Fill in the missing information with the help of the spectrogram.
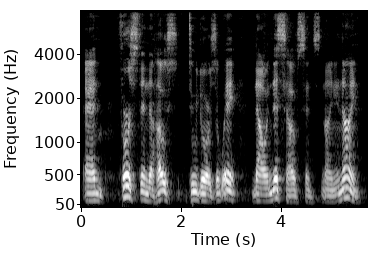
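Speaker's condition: ALS; progressively crippling neurological disorder

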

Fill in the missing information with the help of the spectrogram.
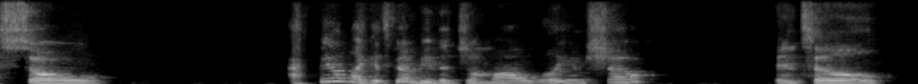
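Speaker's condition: No condition

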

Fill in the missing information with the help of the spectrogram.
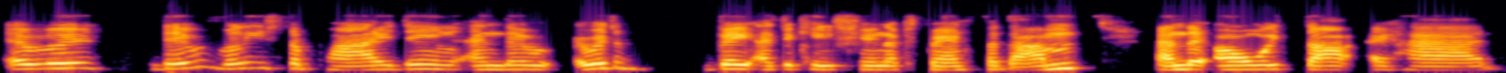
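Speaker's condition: Deafness; has a disability

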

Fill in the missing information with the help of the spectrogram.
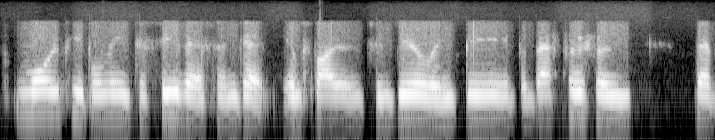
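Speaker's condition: Cerebral palsy; congenital

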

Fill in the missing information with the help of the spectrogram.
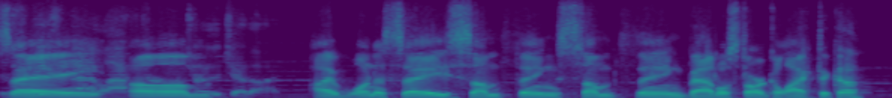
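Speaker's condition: No condition

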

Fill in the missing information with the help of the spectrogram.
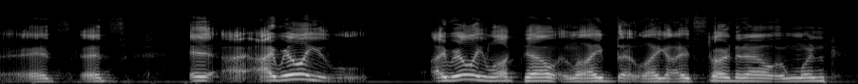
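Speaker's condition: Cerebral palsy; wheelchair user

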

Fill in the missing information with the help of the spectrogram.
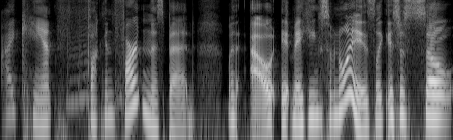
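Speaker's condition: No condition

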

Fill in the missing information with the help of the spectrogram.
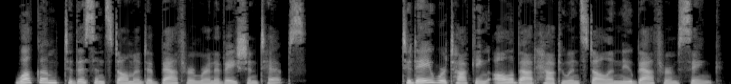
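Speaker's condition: No condition

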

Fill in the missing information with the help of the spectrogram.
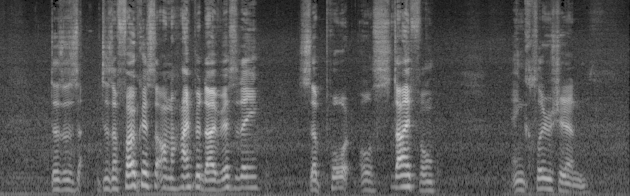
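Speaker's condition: Cerebral palsy; morphine not allowed after it

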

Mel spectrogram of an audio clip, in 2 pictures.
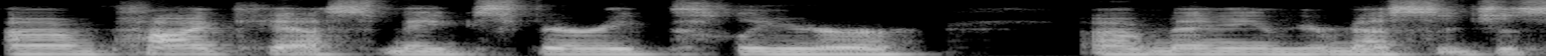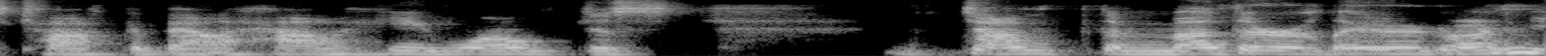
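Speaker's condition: Cleft palate; congenital, extremely severe

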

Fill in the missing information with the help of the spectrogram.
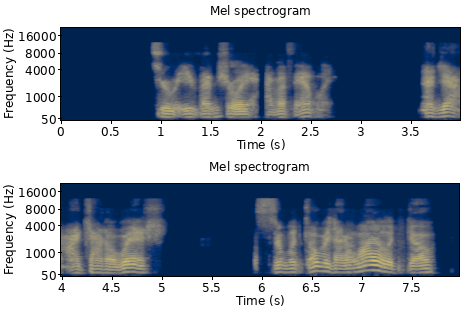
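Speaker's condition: Ullrich congenital muscular dystrophy, Ullrich congenital, collagen 6A3; diagnosed at 4

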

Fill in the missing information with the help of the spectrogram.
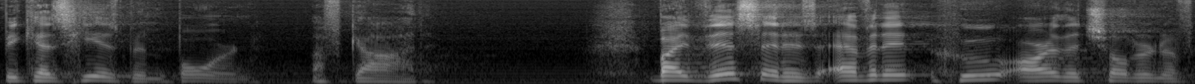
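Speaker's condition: No condition

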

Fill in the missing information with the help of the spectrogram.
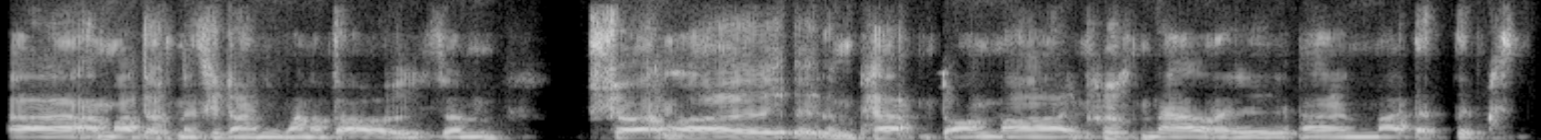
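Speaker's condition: Profound deafness; congenital, born deaf

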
